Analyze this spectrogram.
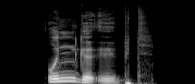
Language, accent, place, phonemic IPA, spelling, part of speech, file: German, Germany, Berlin, /ˈʊnɡəˌʔyːpt/, ungeübt, adjective, De-ungeübt.ogg
- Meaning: inexperienced, unskilled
